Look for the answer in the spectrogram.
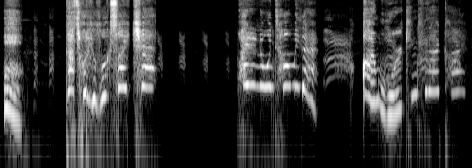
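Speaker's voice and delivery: very high outraged shriek with a laugh; shocked shriek. Real, not acted. Streamer learning his boss's face, shrieking in disbelief. Shocked discovery shouted to chat.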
